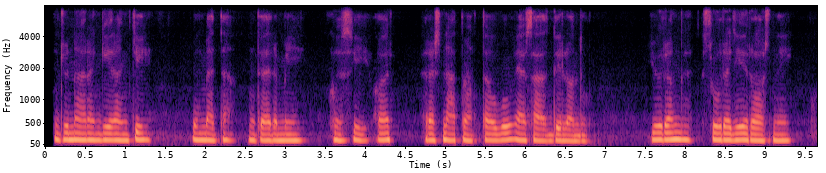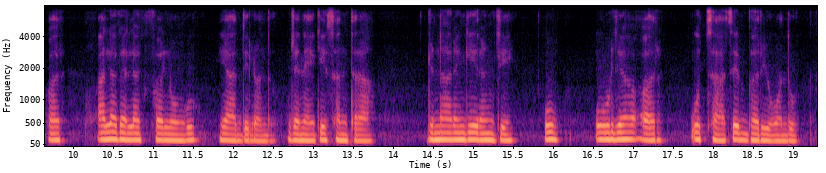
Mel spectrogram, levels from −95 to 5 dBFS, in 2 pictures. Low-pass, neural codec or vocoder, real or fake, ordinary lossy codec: 7.2 kHz; codec, 16 kHz, 8 kbps, FunCodec, trained on LibriTTS, 25 frames a second; fake; Opus, 24 kbps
